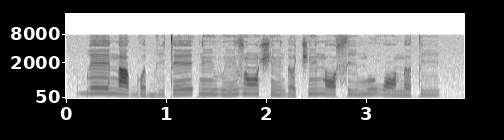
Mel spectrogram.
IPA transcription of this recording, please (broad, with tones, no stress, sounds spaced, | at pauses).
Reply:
b eː˧ n a˨ ɡʷ e˨ b i˨ t e˦ | ɾ ĩ˧ v ĩ˨˦ z ɔ̃˦ ʃ ĩ˧ ɗ ə˨ t͡ʃ ĩ˦ n ɔ˧ s i˧ m u˧ v ɔ˨ n ə˨ t i˧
